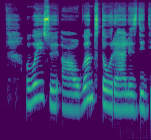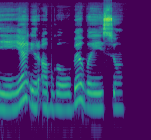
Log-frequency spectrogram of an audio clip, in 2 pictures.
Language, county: Lithuanian, Kaunas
